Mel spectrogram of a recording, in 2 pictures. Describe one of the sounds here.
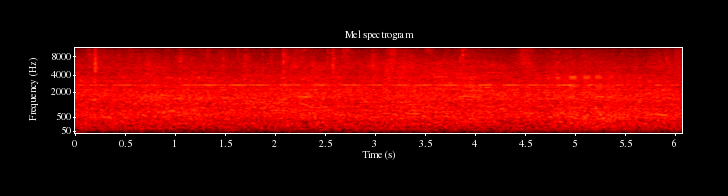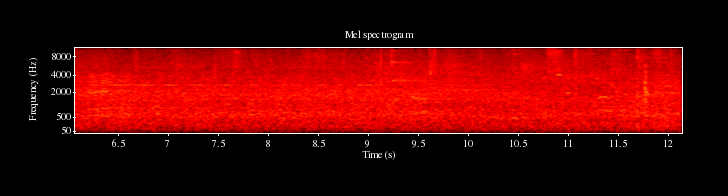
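A distant crowd murmurs in a large, echoing hall.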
